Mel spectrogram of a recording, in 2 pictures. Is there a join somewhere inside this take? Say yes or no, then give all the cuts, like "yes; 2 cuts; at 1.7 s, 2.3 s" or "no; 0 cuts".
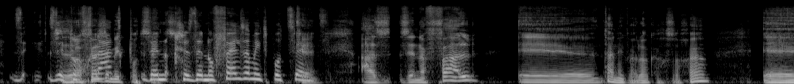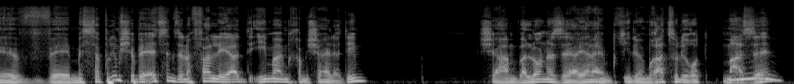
yes; 1 cut; at 6.0 s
